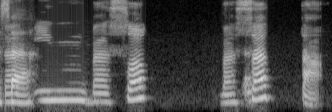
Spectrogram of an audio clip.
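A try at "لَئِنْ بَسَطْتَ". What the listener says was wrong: Sin dah betul tapi to tak angkat. Lepas sebut sin terus angkat lidah untuk menebalkan to. Tu yang dia berbunyi macam belok tu. Belok tu dia proses daripada lidah lidah dia kat bawah dia naik atas.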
